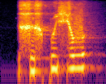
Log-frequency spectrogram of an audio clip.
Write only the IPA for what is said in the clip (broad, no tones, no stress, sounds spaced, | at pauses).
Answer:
x ɪ x p ɯ ç ə v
